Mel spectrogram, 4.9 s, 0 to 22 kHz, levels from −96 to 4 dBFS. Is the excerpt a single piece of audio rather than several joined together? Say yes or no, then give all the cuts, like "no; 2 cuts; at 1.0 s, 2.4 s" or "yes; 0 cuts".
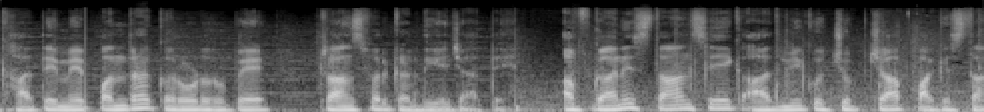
no; 1 cut; at 2.6 s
